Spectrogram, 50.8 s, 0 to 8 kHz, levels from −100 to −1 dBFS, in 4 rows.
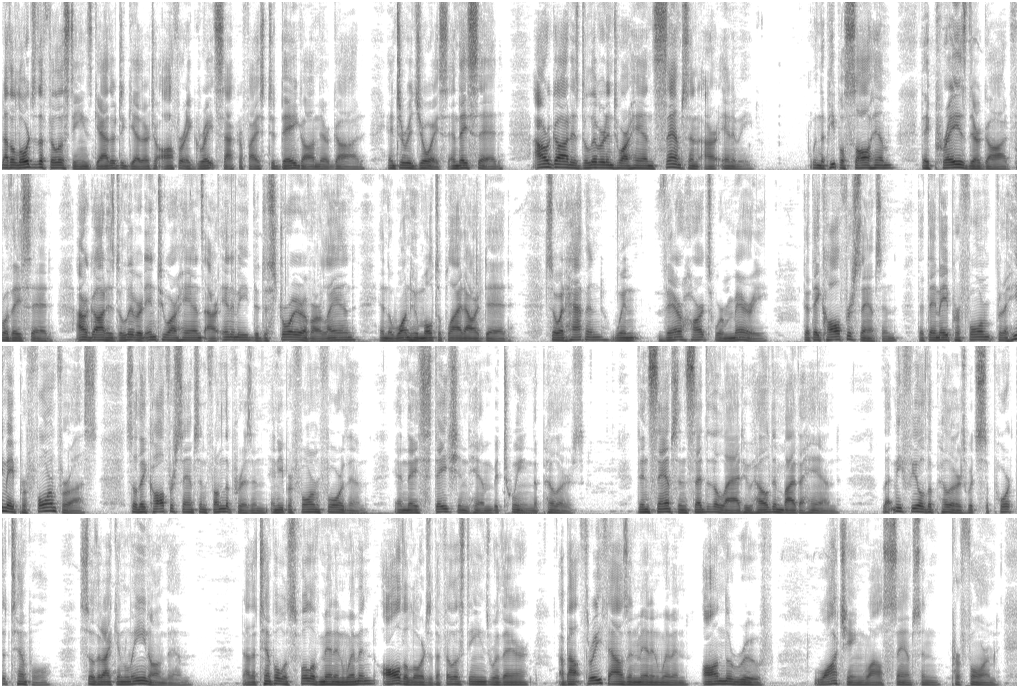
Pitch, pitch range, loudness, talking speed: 105 Hz, 95-120 Hz, -31 LUFS, 200 wpm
